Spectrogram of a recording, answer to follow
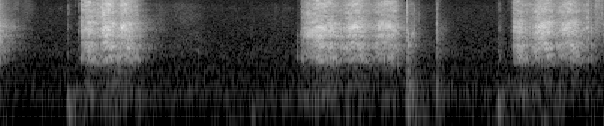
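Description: A handheld tape runner laying a strip of double-sided adhesive along the back of a paper mat. Three short strokes with near-quiet gaps between them; the middle stroke is the longest.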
